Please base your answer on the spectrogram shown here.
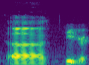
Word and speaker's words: Dedrick: Dedrick, yes, sir. I keep looking at your name and want to pronounce the E as a soft E for some reason.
